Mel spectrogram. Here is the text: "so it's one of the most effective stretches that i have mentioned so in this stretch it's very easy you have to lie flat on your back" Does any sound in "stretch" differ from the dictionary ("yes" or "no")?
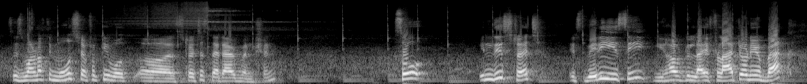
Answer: no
